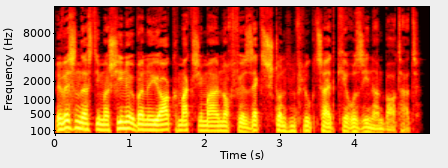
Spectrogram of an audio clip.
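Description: A man's voice: fairly low pitch, brisk, dry recording, clean studio sound, pitched above the performer's own voice. A man voicing a curt, sardonic, commanding agency chief with clipped formal speech in an audiobook. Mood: cool, controlled. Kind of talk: audiobook dialogue.

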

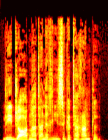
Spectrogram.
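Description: A man's voice: high voice, normal speed, no room sound, clean studio sound, voice pushed up. A man doing cheeky teasing twin boys. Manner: loud, teasing. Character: cheeky teenage twin brothers, jokers.

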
